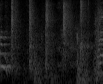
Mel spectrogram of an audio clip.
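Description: Running footsteps thudding on a wrestling ring's canvas-covered boards as a wrestler runs toward the ropes: a quick, uneven series of thuds.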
